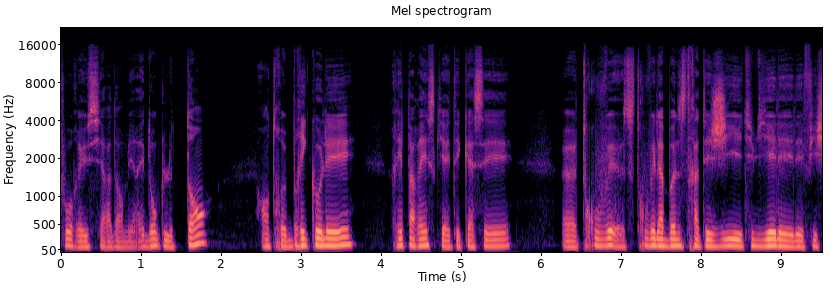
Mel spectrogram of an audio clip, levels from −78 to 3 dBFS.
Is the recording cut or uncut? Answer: cut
